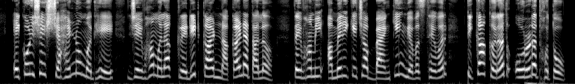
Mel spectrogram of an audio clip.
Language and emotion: Marathi, angry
